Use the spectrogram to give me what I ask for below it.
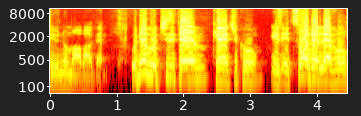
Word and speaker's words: Udebu: I pronounced your surname right, did I? Udebu.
